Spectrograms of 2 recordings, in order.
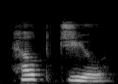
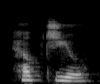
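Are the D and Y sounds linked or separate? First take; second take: linked; linked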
